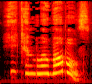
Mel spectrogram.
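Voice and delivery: high, bright-eyed proud brag; proud boast. A narrator's reading. Lily boasting about her baby brother, proud and high. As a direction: show him off proudly.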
